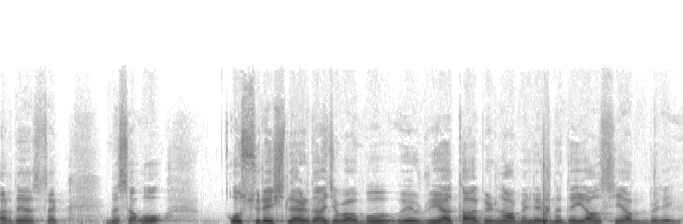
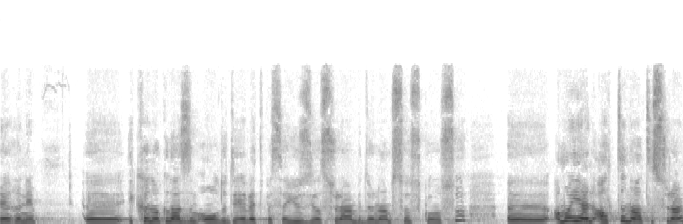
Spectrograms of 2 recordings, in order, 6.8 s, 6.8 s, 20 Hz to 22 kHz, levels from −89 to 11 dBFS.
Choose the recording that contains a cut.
first; 1 cut; at 1.1 s

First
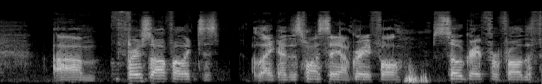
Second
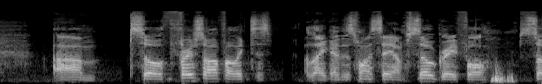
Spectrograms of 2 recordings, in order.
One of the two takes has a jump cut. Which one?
first; 2 cuts; at 1.1 s, 3.5 s

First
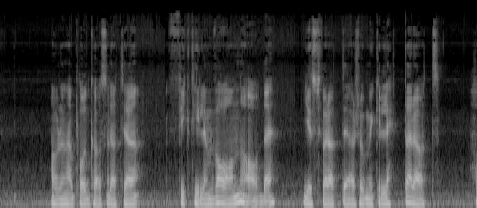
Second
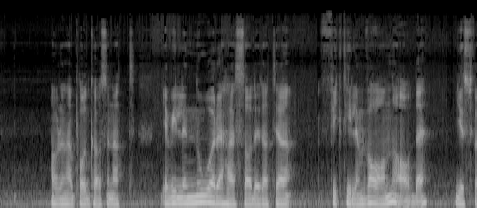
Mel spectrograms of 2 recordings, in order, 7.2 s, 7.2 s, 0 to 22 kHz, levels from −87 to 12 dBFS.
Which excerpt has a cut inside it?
first; 1 cut; at 1.6 s

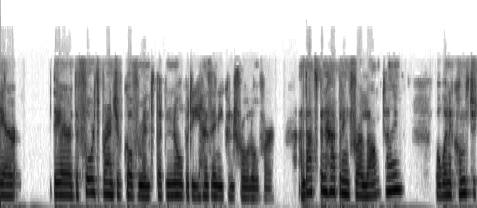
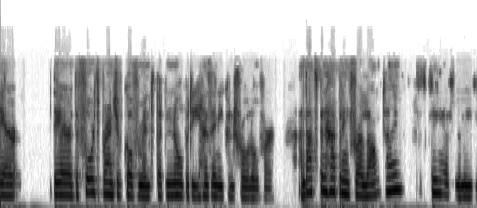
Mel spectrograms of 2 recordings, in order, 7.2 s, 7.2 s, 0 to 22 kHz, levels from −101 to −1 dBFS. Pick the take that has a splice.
second; 1 cut; at 6.2 s

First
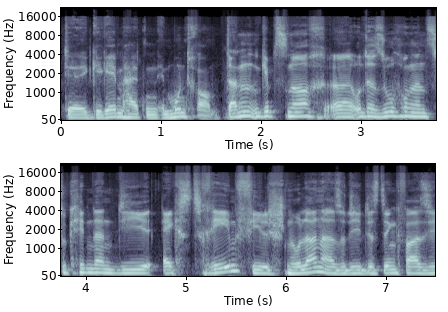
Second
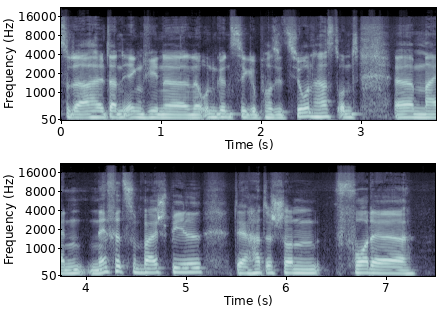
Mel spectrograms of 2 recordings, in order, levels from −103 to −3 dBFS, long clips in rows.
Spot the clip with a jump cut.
first; 1 cut; at 1.6 s

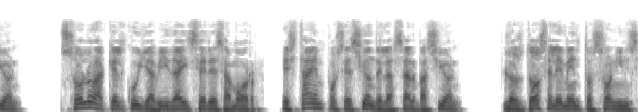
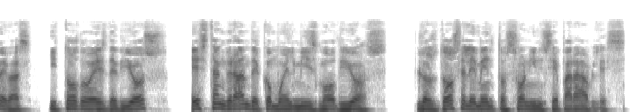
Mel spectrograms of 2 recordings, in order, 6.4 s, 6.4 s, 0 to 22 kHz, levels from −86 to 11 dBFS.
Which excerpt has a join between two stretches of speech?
second; 2 cuts; at 1.8 s, 3.9 s

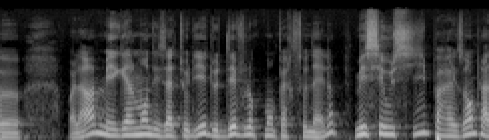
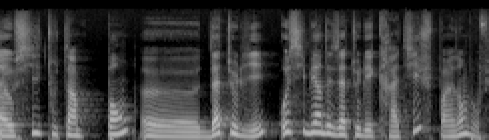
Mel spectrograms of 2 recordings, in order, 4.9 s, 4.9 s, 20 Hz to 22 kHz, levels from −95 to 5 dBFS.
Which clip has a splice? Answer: second; 2 cuts; at 1.3 s, 2.8 s

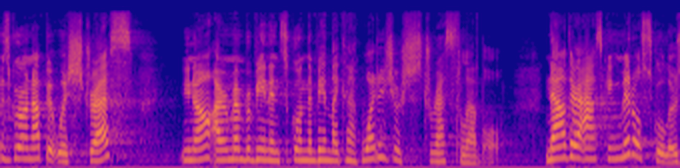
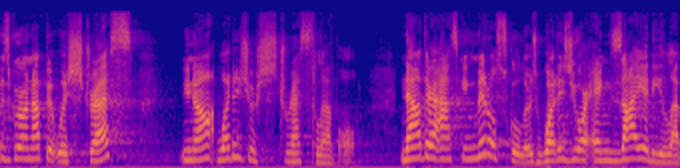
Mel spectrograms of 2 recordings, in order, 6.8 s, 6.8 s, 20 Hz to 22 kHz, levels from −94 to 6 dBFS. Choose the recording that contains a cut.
second; 1 cut; at 2.1 s

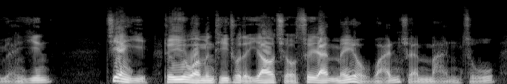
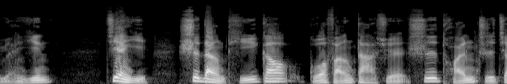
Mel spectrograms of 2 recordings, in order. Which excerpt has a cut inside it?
first; 1 cut; at 1.6 s

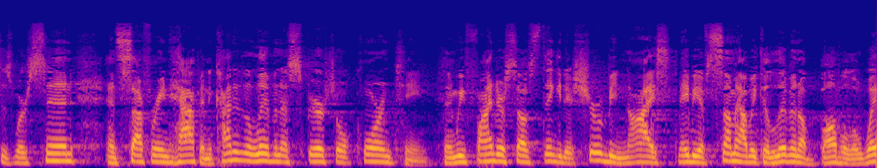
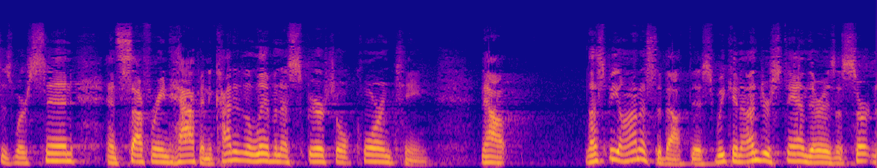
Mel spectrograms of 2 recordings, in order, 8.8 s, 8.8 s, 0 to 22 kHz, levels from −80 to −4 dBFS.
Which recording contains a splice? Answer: first; 2 cuts; at 4.4 s, 6.8 s

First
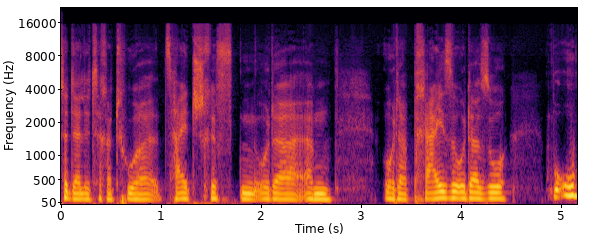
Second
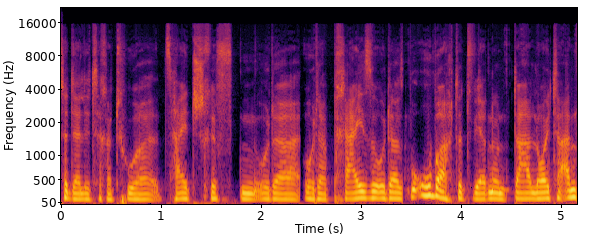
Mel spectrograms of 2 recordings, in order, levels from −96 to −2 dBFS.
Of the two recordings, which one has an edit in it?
second; 2 cuts; at 2.4 s, 3.4 s

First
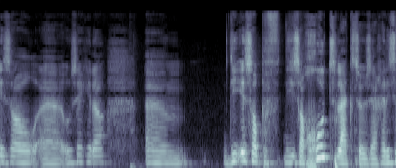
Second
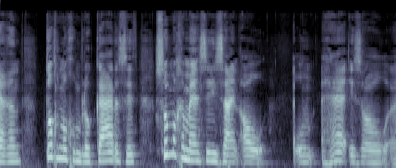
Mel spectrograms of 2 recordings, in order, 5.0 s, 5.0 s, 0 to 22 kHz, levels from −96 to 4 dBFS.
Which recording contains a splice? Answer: second; 2 cuts; at 1.9 s, 3.7 s

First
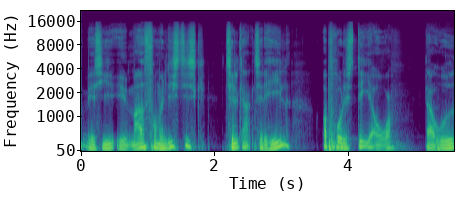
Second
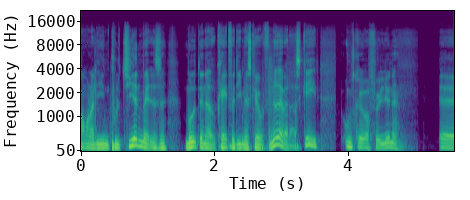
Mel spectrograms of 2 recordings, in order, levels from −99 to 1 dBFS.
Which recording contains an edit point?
second; 2 cuts; at 2.2 s, 3.8 s

